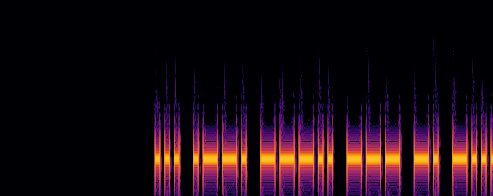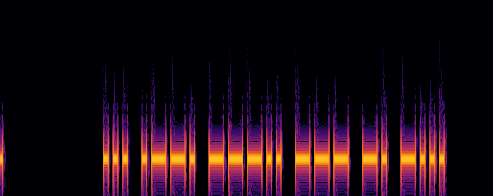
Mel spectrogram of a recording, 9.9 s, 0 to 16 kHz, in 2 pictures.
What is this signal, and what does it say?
Morse code, heard as a keyed tone, about 25 wpm, 700 Hz. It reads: SP8ONB SP8ONB
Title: DXCC-100 Call Signs - 6 Characters - Repeated 3x - 25wpm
